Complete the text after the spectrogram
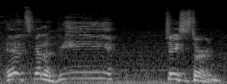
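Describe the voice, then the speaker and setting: A man's voice: extremely high pitch, very animated, slow pace. A man acting as dungeon master of a tabletop game, talking casually, laughing and swearing freely. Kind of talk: running a tabletop game over voice chat.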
